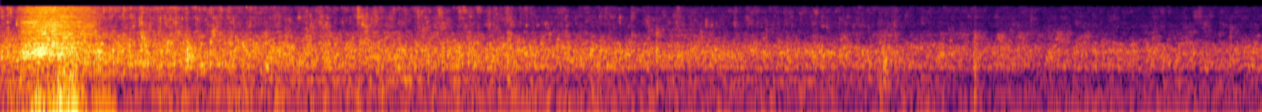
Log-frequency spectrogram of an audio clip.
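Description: Dry ice pellets sublimating in hot water, bubbling steadily and slowly growing fainter, with a brief louder rush of noise in the first second.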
